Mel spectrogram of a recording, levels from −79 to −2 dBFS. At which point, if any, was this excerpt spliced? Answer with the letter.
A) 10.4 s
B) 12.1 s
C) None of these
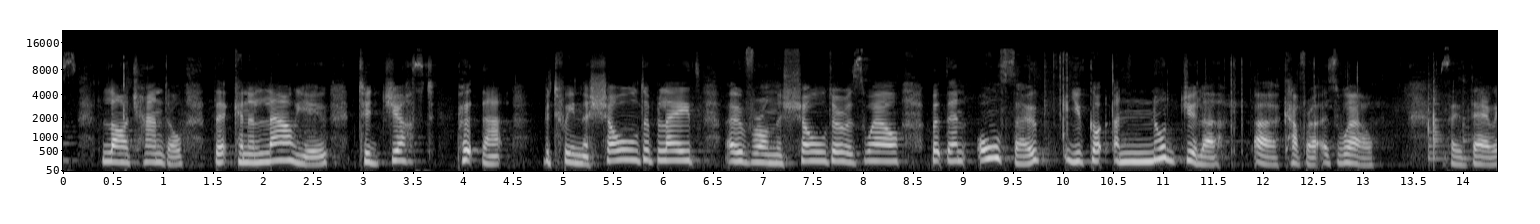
B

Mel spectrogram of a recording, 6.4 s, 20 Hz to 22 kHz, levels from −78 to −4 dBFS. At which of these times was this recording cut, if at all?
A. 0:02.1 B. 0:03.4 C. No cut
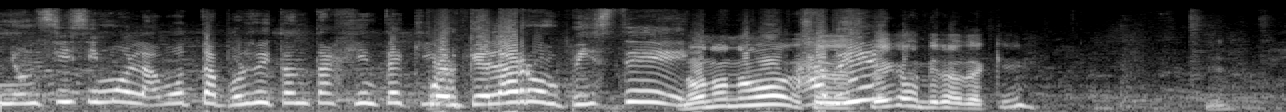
A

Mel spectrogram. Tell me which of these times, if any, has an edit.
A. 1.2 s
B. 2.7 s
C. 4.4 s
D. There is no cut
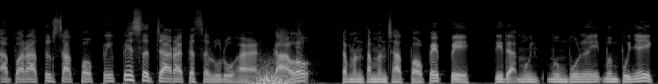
B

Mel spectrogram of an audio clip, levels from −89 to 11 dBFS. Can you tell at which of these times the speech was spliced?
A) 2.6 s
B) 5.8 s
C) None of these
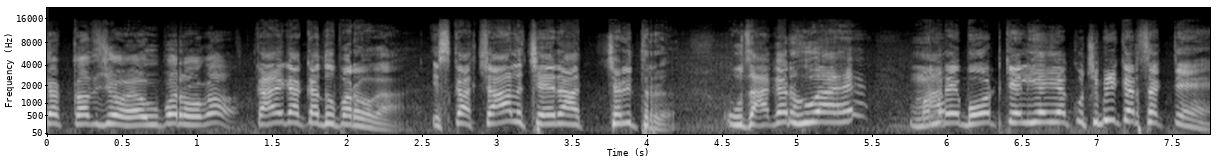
B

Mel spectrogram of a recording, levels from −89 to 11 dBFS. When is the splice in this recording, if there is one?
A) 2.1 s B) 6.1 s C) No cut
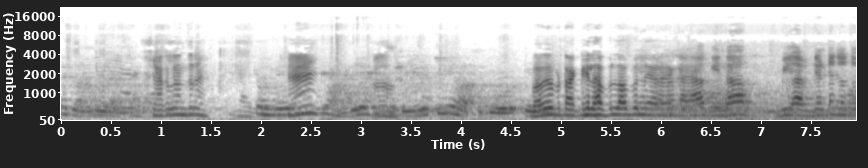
B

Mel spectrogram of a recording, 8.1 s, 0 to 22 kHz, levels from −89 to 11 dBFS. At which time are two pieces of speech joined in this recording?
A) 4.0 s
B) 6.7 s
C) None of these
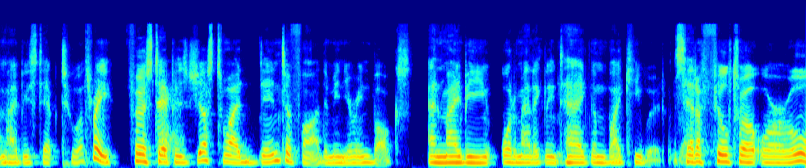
B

